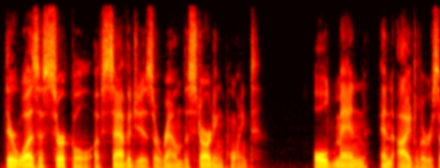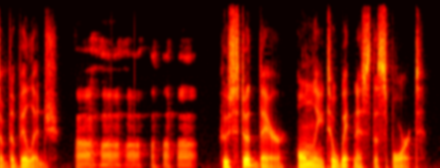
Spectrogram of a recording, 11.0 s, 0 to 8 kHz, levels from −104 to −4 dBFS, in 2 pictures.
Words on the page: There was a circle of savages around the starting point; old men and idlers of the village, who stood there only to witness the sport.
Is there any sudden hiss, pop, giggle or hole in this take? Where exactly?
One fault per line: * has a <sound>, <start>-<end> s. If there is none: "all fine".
* has a laugh, 6.4-8.0 s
